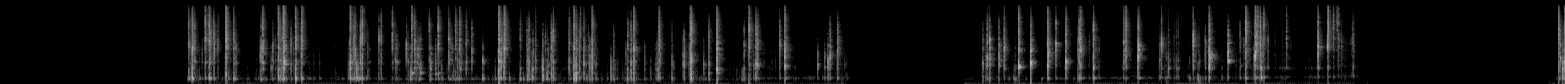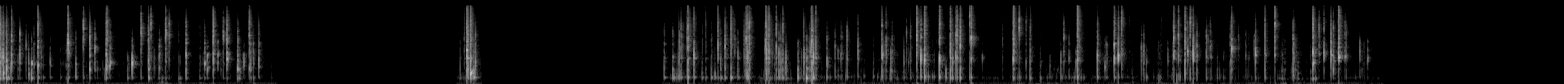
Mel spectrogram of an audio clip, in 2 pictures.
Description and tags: TIN CAN CRUSH
Stereo recording of a tin can being crushed.
Stereo Matched Oktava MC-012 Cardioid Capsule XY Array.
